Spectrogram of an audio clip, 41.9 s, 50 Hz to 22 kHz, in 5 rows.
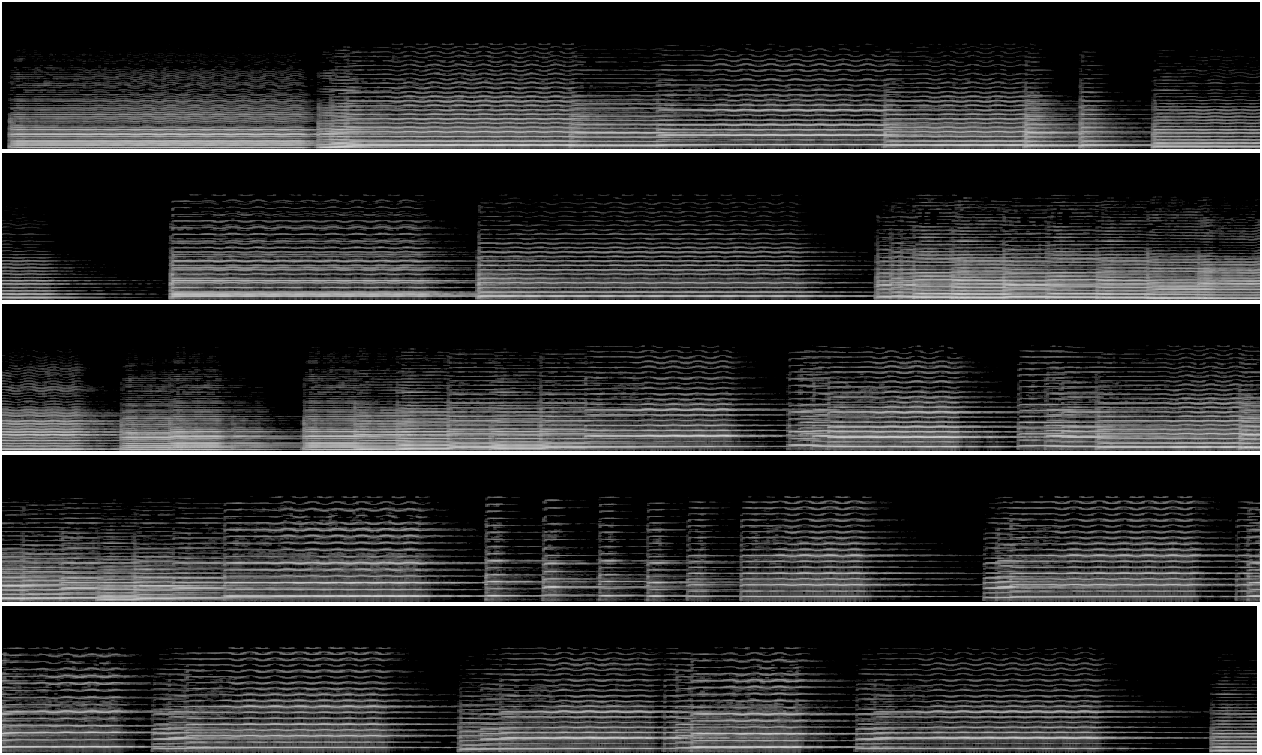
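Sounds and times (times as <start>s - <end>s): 
marcato violin from Kurzweil K2000 orchestral ROM: 0.0s - 41.9s.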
